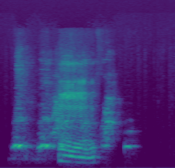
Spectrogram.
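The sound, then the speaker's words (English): Dogs barking: a quick run of short barks, one longer drawn-out howling bark, then a final yip before it falls silent. “Even the dogs are bothered by the thought of it.”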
